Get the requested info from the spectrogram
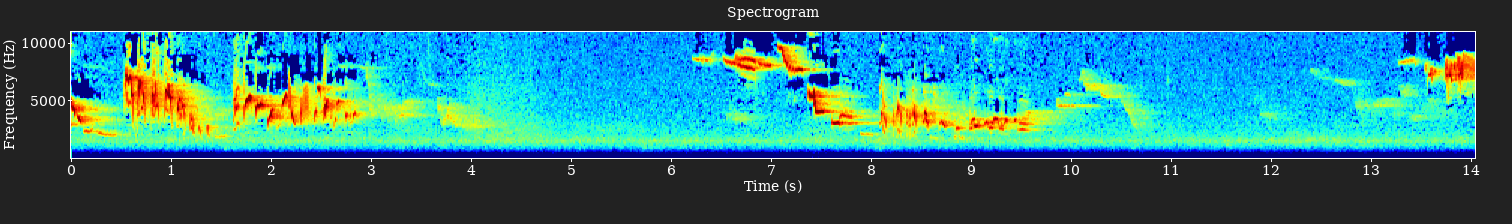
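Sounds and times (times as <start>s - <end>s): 
European robin Erithacus rubecula song of sweet high whistles and jangling trill: 0.0s - 4.2s, 6.1s - 10.9s, 11.9s - 14.0s.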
